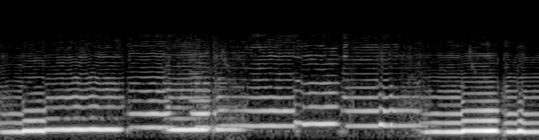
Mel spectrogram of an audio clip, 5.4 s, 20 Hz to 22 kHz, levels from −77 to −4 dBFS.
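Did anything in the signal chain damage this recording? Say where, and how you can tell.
No, nothing in the chain damaged it; the top end stopping at about 8 kHz is simply the normal bandwidth of the Opus call path it passed through.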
